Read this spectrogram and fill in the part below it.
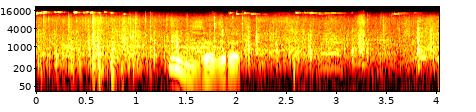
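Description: A bicycle crashes to the ground as a rider falls.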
